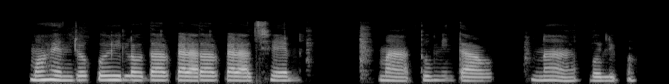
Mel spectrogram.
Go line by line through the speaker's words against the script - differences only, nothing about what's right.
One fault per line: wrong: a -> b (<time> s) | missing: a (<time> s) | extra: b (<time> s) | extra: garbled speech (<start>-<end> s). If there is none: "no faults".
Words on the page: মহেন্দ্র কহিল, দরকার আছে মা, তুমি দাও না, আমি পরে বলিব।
extra: দরকার (2.0 s)
missing: আমি পরে (5.6 s)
